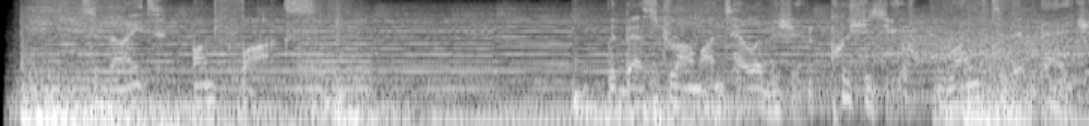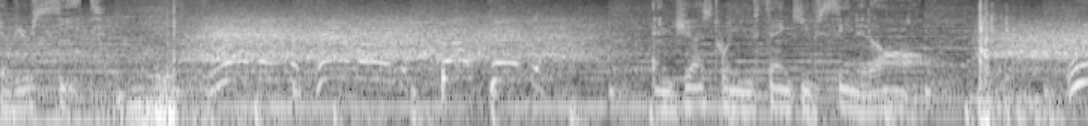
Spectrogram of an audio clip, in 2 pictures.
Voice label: Network Promo Trailers

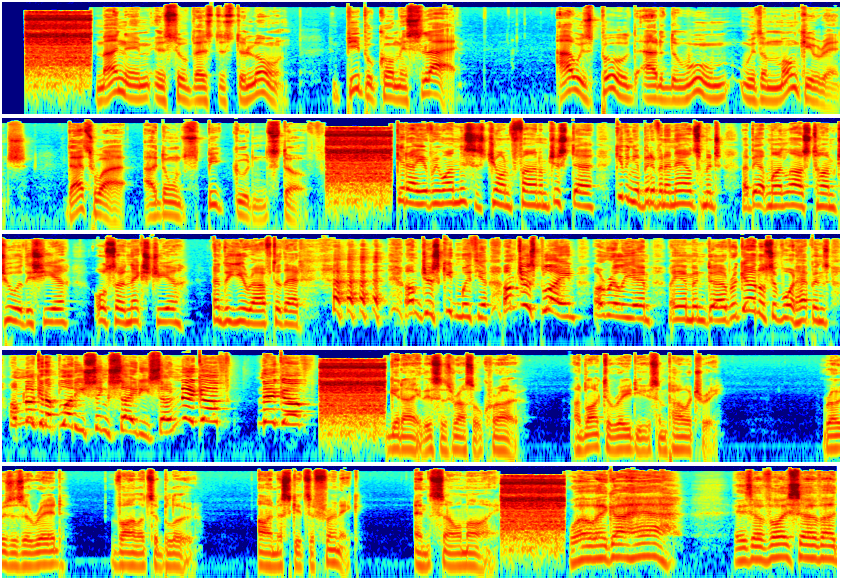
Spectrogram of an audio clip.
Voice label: Impressions

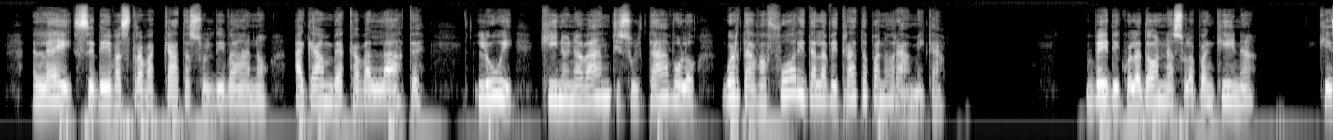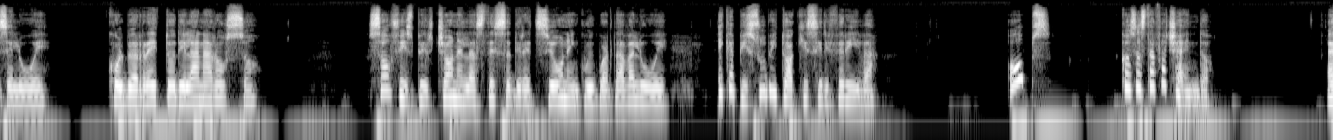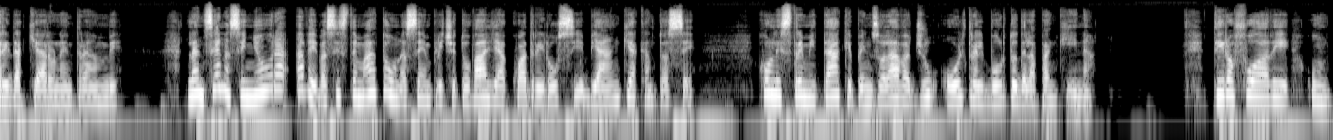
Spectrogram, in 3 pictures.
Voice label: audiobook

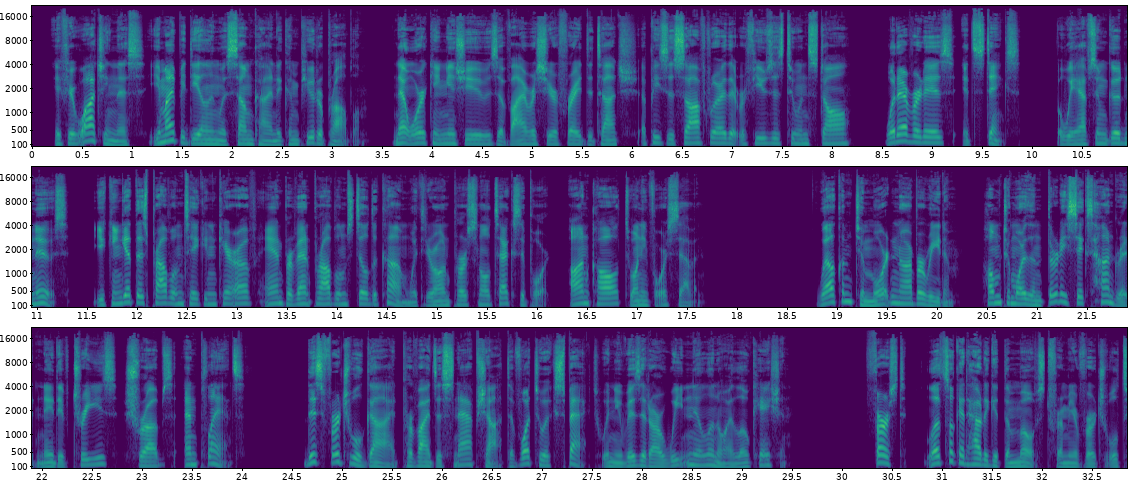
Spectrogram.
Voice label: Narrator Sample

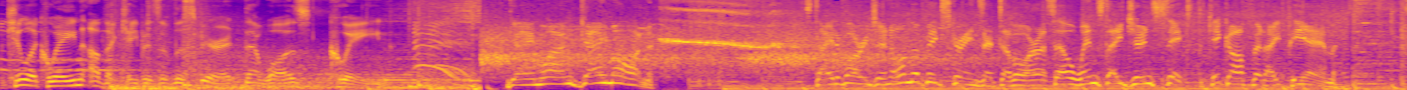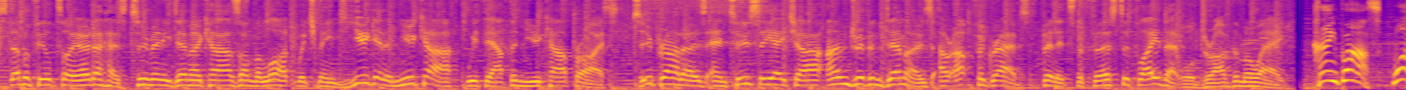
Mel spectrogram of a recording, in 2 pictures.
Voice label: Commercial No intro

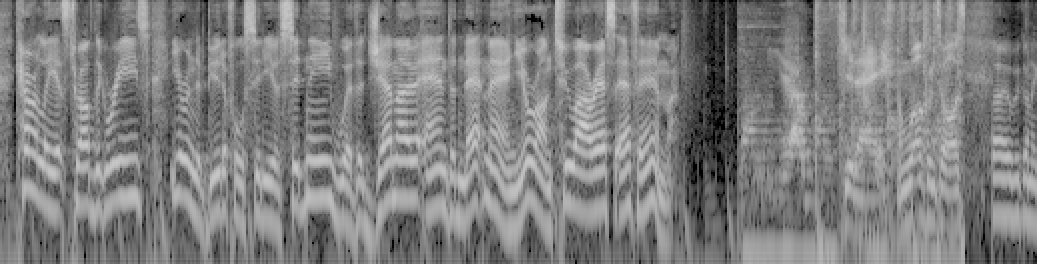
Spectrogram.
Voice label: Air Check

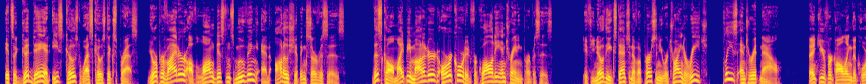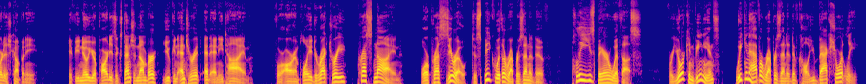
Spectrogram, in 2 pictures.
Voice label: Phone-IVR-OnHold

